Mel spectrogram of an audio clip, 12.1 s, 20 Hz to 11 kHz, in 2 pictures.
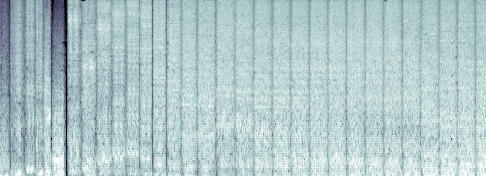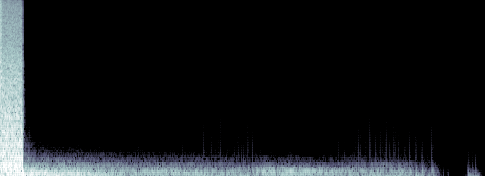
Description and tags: Rhythmic Noise 1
